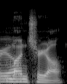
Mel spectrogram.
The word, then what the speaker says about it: Montreal: they call it montreal don't overthink it it's pronounced montreal all right practice here heels worse when i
